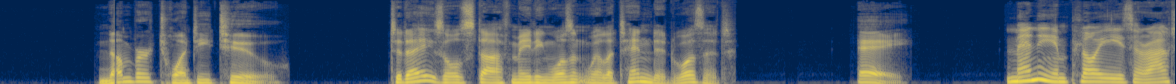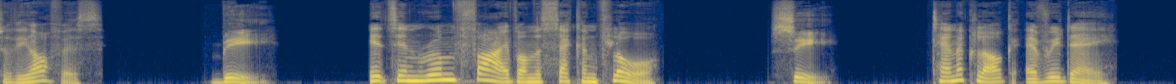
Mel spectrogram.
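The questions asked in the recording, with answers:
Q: Today's all-staff meeting wasn't well attended, was it?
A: A: Many employees are out of the office.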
